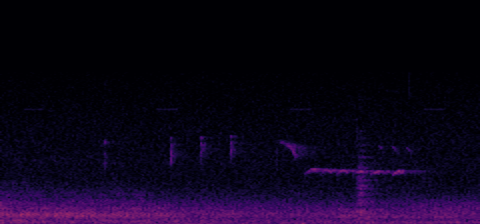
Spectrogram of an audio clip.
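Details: On a foggy morning, a Eurasian blue tit that is calling and feeding gives a few thin, very high notes, then a fast, level, silvery trill, over a steady roar of distant traffic.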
